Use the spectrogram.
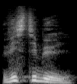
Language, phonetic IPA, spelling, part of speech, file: Russian, [vʲɪsʲtʲɪˈbʲʉlʲ], вестибюль, noun, Ru-вестибюль.ogg
- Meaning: lobby, foyer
